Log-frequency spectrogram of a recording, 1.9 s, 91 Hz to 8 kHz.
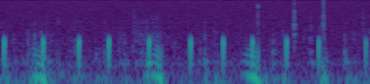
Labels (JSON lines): {"label": "biophony, knock croak", "recorder": "SoundTrap 300"}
